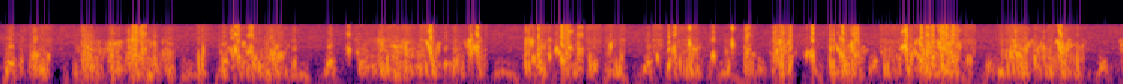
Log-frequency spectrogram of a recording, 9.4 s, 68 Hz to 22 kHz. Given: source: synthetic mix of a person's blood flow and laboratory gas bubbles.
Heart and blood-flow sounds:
Doppler ultrasound of blood flow; precordium
0.15-0.45 s: bubbles
0.60-1.47 s: bubbles
1.63-1.76 s: bubbles
1.81-2.48 s: bubbles
2.88-4.05 s: bubbles
4.35-5.21 s: bubbles
5.43-5.87 s: bubbles
5.91-5.98 s: bubbles
6.02-6.13 s: bubbles
6.18-6.30 s: bubbles
6.41-6.63 s: bubbles
6.68-6.82 s: bubbles
6.87-7.23 s: bubbles
7.33-8.12 s: bubbles
8.28-9.06 s: bubbles
9.31-9.37 s: bubbles
From the record:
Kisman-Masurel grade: 444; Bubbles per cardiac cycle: continuous sound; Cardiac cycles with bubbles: 100%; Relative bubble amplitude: maximal (0.775 to 0.999); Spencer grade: 4 (maximum detectable bubble signal sounding continuously throughout systole and diastole of every cardiac period, and overriding the amplitude of the normal cardiac signals); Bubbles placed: only in the low amplitude regions of the cardiac cycle

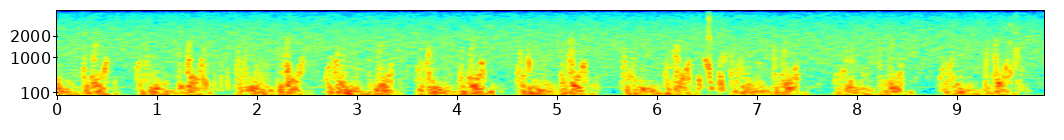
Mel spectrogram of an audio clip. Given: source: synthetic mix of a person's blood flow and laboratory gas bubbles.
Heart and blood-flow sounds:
Doppler ultrasound of blood flow; precordium
1.41-1.75 s: bubbles
1.94-2.07 s: bubbles
4.69-4.79 s: bubbles
6.37-6.83 s: bubbles
9.51-9.67 s: bubbles
From the record:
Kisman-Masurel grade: 122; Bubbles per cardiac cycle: 1 to 2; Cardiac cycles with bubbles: 10 to 50%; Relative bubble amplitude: moderate (0.250 to 0.450); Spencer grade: 2 (many but less than half of the cardiac periods contain bubble signals, singularly or in groups); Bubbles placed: only in the low amplitude regions of the cardiac cycle

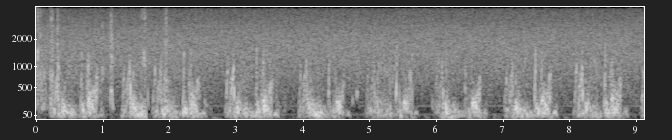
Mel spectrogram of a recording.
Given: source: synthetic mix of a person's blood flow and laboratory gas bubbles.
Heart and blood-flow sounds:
Doppler ultrasound of blood flow; precordium
0.00-0.41 s: bubbles
0.85-1.04 s: bubbles
1.10-1.20 s: bubbles
1.42-1.48 s: bubbles
1.58-1.73 s: bubbles
1.83-2.09 s: bubbles
4.73-4.86 s: bubbles
5.05-5.40 s: bubbles
5.42-5.67 s: bubbles
5.93-6.07 s: bubbles
From the record:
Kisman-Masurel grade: 221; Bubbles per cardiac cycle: several, 3 to 8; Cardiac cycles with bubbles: 10 to 50%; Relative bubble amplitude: barely perceptible (0.100 to 0.250); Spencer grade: 2 (many but less than half of the cardiac periods contain bubble signals, singularly or in groups); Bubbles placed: only in the low amplitude regions of the cardiac cycle

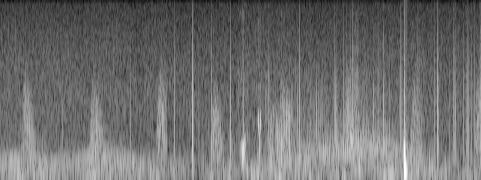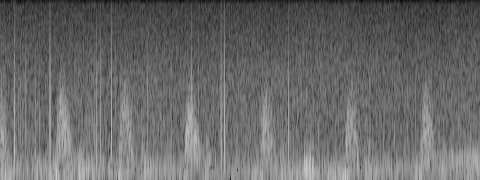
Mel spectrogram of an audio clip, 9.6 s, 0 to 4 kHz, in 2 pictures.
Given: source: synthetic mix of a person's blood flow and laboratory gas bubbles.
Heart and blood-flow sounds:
Doppler ultrasound of blood flow; subclavian vein
2.39-2.49 s: bubbles
2.57-2.62 s: bubbles
2.66-2.94 s: bubbles
From the record:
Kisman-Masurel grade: 121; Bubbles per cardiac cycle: 1 to 2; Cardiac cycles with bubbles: 10 to 50%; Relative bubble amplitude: barely perceptible (0.100 to 0.250); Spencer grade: 2 (many but less than half of the cardiac periods contain bubble signals, singularly or in groups); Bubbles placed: anywhere in the cardiac cycle

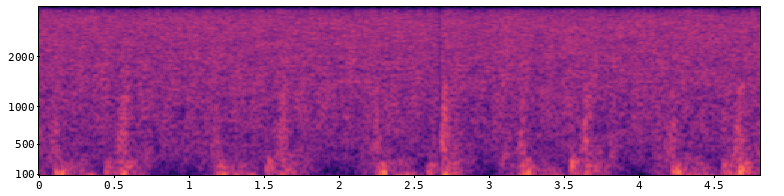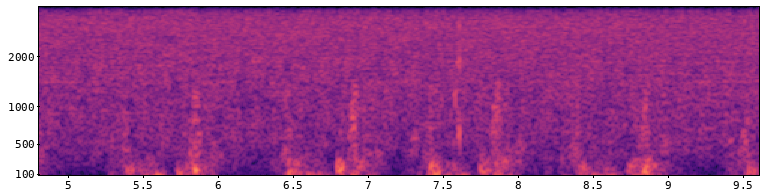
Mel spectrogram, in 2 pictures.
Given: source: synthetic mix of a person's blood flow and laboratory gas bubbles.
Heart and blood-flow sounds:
Doppler ultrasound of blood flow; precordium
7.56-7.65 s: bubbles
From the record:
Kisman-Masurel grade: 121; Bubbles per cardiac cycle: 1 to 2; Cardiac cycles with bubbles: 10 to 50%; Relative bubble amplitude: barely perceptible (0.100 to 0.250); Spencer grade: 2 (many but less than half of the cardiac periods contain bubble signals, singularly or in groups); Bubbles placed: only in the low amplitude regions of the cardiac cycle

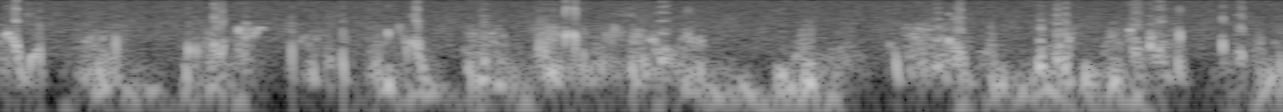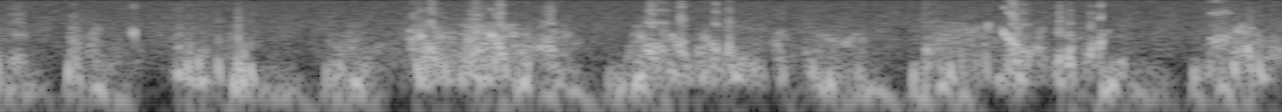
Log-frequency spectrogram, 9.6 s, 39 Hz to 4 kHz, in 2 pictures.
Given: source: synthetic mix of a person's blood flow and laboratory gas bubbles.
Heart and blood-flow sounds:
Doppler ultrasound of blood flow; precordium
0.00-0.19 s: bubbles
0.27-0.48 s: bubbles
0.67-1.01 s: bubbles
1.05-1.33 s: bubbles
1.36-1.63 s: bubbles
1.73-1.87 s: bubbles
1.98-2.66 s: bubbles
2.90-3.06 s: bubbles
3.31-3.67 s: bubbles
3.84-4.13 s: bubbles
4.22-4.47 s: bubbles
4.54-4.70 s: bubbles
4.74-4.92 s: bubbles
5.05-5.13 s: bubbles
5.28-5.34 s: bubbles
5.43-5.79 s: bubbles
6.03-6.26 s: bubbles
6.30-7.00 s: bubbles
7.17-8.07 s: bubbles
8.27-9.05 s: bubbles
9.31-9.62 s: bubbles
From the record:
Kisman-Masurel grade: 333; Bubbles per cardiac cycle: rolling drumbeat, 9 or more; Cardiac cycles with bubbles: 50 to 99%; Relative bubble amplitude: loud (0.450 to 0.775); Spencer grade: 3 (all of the cardiac periods contain showers or single bubble signals, but not dominating or overriding the cardiac motion signals); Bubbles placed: anywhere in the cardiac cycle

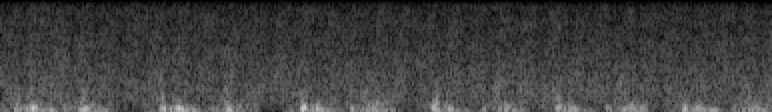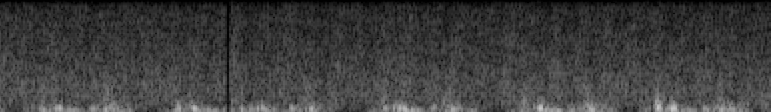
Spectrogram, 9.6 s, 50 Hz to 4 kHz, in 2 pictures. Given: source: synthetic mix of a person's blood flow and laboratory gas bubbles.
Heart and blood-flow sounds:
Doppler ultrasound of blood flow; precordium
3.20-3.27 s: bubbles
3.44-3.55 s: bubbles
From the record:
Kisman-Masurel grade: 111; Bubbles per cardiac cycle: 1 to 2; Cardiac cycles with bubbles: 1 to 10%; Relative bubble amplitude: barely perceptible (0.100 to 0.250); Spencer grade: 1 (occasional bubble signal discernible with the cardiac motion signal, with majority of cardiac periods free of bubbles); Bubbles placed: anywhere in the cardiac cycle

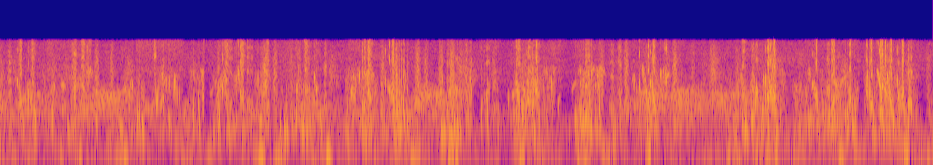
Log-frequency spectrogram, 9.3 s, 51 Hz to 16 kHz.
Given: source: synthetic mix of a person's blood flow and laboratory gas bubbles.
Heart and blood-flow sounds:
Doppler ultrasound of blood flow; subclavian vein
0.15-0.99 s: bubbles
1.19-1.84 s: bubbles
1.90-2.04 s: bubbles
2.10-3.29 s: bubbles
3.45-4.11 s: bubbles
4.38-5.02 s: bubbles
5.06-5.62 s: bubbles
5.71-6.25 s: bubbles
6.31-6.72 s: bubbles
6.77-6.85 s: bubbles
7.22-7.85 s: bubbles
7.92-8.62 s: bubbles
8.65-9.20 s: bubbles
From the record:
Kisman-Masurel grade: 342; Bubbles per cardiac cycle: rolling drumbeat, 9 or more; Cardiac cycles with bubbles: 100%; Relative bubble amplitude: moderate (0.250 to 0.450); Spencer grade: 3 (all of the cardiac periods contain showers or single bubble signals, but not dominating or overriding the cardiac motion signals); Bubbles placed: anywhere in the cardiac cycle

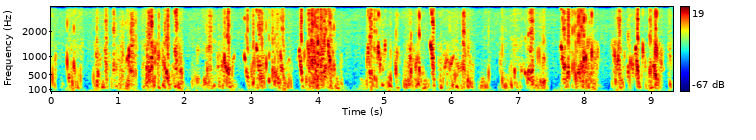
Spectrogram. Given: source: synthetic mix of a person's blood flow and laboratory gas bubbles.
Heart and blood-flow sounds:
Doppler ultrasound of blood flow; precordium
0.00-0.14 s: bubbles
0.24-0.51 s: bubbles
0.63-1.34 s: bubbles
1.38-2.04 s: bubbles
2.12-2.79 s: bubbles
2.90-3.68 s: bubbles
3.71-4.42 s: bubbles
4.73-5.79 s: bubbles
5.82-6.40 s: bubbles
6.50-6.63 s: bubbles
6.76-7.51 s: bubbles
7.66-8.26 s: bubbles
8.42-9.23 s: bubbles
9.28-9.34 s: bubbles
From the record:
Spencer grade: 4 (maximum detectable bubble signal sounding continuously throughout systole and diastole of every cardiac period, and overriding the amplitude of the normal cardiac signals); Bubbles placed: anywhere in the cardiac cycle

